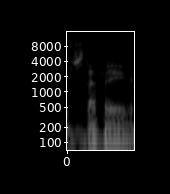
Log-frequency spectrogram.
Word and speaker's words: steppe: Yeah, but the native habitat is the Eurasian steppe, or Steppe, or how do you say it? S-T-E-P-P-E. – I think it would be Step. – Steppe. – Steppe. No, it's not Steppe. I'm pretty sure it's Step.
